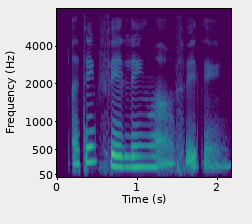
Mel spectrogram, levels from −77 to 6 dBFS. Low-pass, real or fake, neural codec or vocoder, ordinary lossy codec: 7.2 kHz; fake; autoencoder, 48 kHz, 128 numbers a frame, DAC-VAE, trained on Japanese speech; none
